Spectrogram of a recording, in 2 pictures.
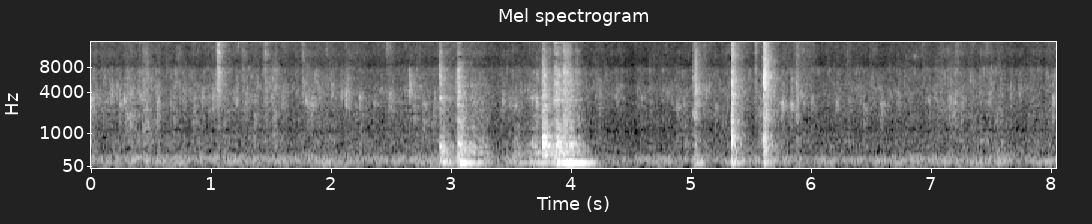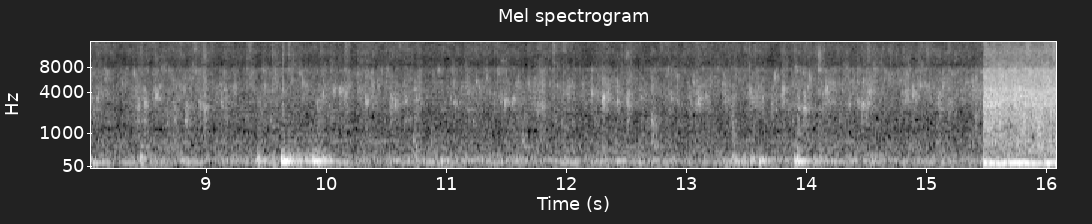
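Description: Breaded chicken rolls deep-frying in hot oil in a wok, a steady sizzle, with a few sharp clicks of metal tongs against the pan a few seconds in. Near the end the noise suddenly gets much louder.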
